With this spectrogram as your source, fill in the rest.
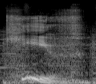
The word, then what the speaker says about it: Kiev: It's pronounced kev.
